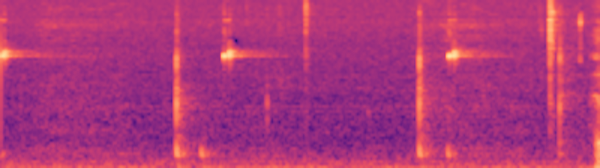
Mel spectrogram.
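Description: Three short, high electronic beeps from a Rain Master Eagle Plus irrigation controller as its selector dial is worked to set the time, about a second and a half apart, with faint clicks of the dial between them. A steady low hum runs underneath.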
